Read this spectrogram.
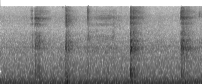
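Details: Repetitive finger motor tic in a person with Tourette syndrome who says the finger tics hurt: four sharp, irregular finger clicks over two seconds against low room hum.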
